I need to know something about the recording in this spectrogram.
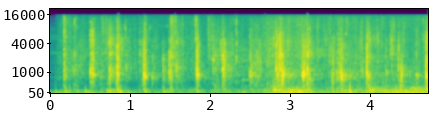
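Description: Hooves of Lola, a 10-year-old mare ridden by a dressage rider from Montreux, clip-clop in a steady, even rhythm on a hard surface, each strike crisp, with no voices over the sharp repeated footfalls.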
